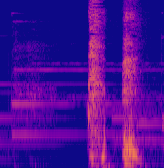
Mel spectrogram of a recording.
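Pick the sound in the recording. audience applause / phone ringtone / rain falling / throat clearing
throat clearing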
